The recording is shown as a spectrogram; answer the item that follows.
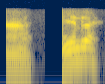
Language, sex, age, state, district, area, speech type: Kannada, male, 60+, Karnataka, Bidar, urban, conversation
